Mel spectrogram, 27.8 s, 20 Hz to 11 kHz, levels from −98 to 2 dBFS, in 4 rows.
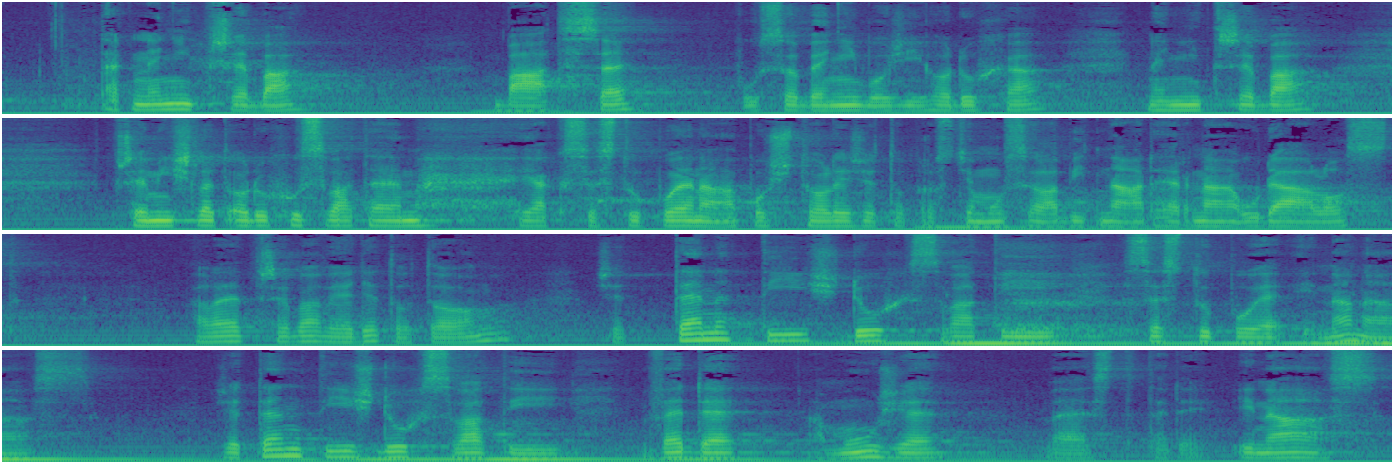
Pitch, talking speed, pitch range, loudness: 100 Hz, 115 wpm, 85-110 Hz, -27 LUFS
